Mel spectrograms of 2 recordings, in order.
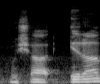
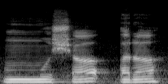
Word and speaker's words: مشاعرہ: تو یہ ہے مشاعرہ۔ مشاعرہ بھی نہیں ہوتا، مشاعرہ بھی نہیں ہوتا، تو مشاعرہ is the right word۔ فعل متعدی کون سا فعل ہے جو فاعل کے ساتھ مفعول کو بھی چاہے؟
